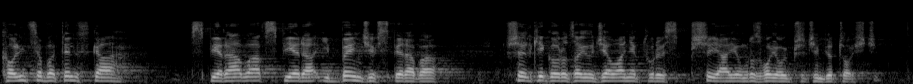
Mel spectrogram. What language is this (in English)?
Polish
